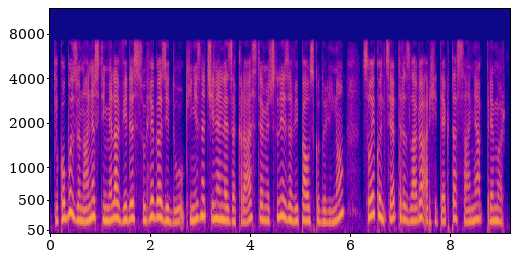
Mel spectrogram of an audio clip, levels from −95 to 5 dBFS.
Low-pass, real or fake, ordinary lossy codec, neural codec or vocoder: 7.2 kHz; fake; none; codec, 16 kHz, 2 kbps, FunCodec, trained on Chinese and English, 25 frames a second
